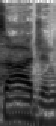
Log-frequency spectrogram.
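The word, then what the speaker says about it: Saajan: It's Sajin, because I remember when they were singing Sajin. The song, I remember thinking, are they saying Sergeant? – Sajin. – So I feel like they kind of pronounce it Sajin.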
